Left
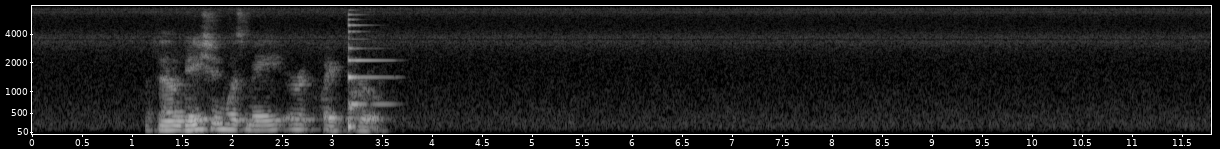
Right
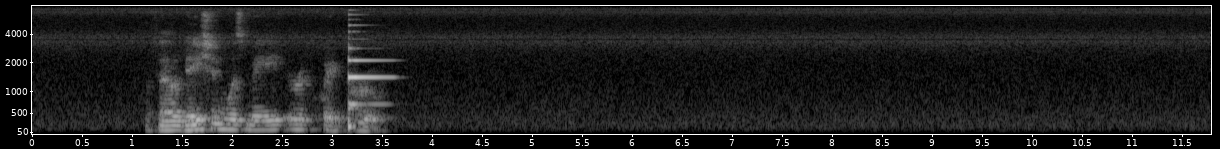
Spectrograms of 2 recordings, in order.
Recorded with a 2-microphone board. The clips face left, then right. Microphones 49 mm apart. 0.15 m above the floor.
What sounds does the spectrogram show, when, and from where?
1.1 s a man speaking: 15° left (ahead or behind), 6.5 m; by 3.5 s 5° left (ahead or behind), 8 m
3.2 s a guitar: 20° right (ahead or behind), 1.0 m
